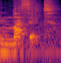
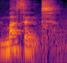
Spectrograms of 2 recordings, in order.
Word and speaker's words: mustn't: out the window now why did i say musset first of all let's learn how to spell it m-u-s-t in apostrophe t mustn't that means must not that means you cannot do this you must not do this and we read that mustn't mustn't so write the sentence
